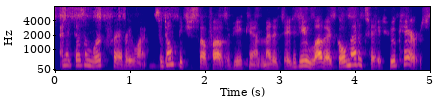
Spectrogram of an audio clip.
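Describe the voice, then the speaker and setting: A woman races along at a very fast pace with hardly any pauses, her medium-pitched, dark, mellow voice showing vocal fry and very wide pitch swings. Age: 40s. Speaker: spiritual coach. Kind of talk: coaching conversation.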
